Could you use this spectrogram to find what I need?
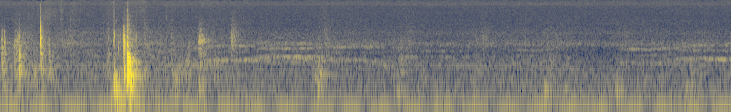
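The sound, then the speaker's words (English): The door of a soundproof room is pushed shut with one solid thud, preceded by a couple of light clicks, then the room settles into a quiet, steady hum. “Let me close the door real quick.”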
